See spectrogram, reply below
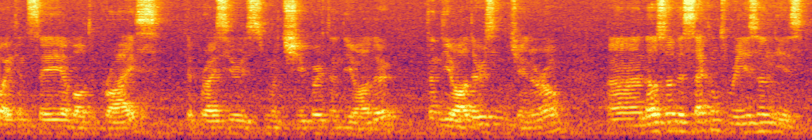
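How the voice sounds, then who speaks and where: A man's voice: mid-range voice, recorded from a distance. A man from Brazil, a language student, talking hesitantly and restarting often. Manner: hesitant, many fillers and restarts. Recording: echoey, off-mic, noisy room.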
